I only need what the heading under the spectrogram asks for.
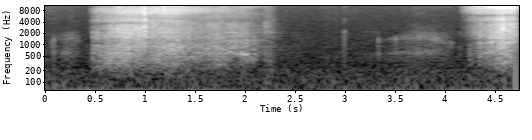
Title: Cold sneezes and Noseblows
